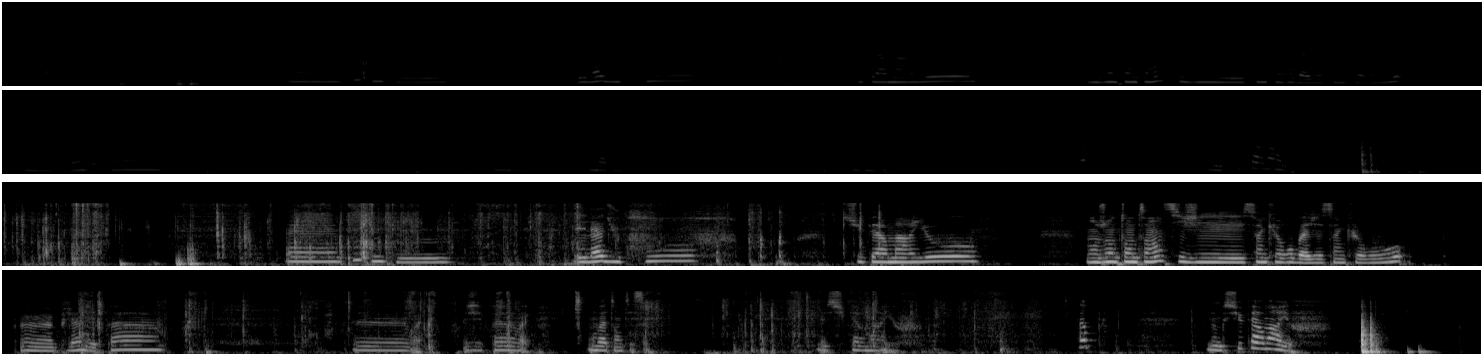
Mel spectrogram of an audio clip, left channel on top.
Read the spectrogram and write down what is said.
Et là du coup, Super Mario. Bon, j'en tente un. Si j'ai 5 euros, bah j'ai 5 euros. Puis là, j'ai pas... ouais, j'ai pas... Ouais. On va tenter ça. Le Super Mario. Hop. Donc, Super Mario.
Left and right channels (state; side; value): quieter; left; 36.2 dB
